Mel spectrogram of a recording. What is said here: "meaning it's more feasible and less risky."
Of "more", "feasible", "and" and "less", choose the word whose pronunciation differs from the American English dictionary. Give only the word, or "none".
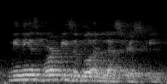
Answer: none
